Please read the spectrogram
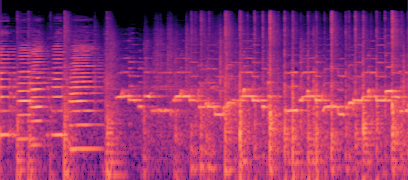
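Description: Lively Irish traditional tune played on a tin whistle, quick ornamented runs of notes over a low accompaniment; a reedier, fuller-toned instrument carries the tune for the first second or so before the whistle takes over.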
